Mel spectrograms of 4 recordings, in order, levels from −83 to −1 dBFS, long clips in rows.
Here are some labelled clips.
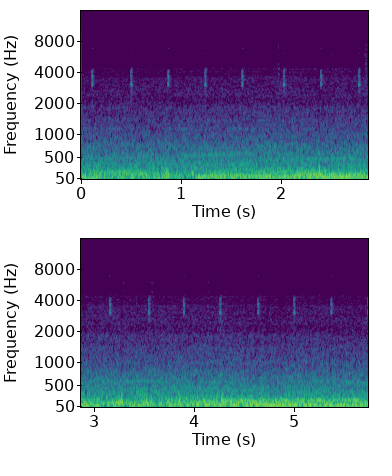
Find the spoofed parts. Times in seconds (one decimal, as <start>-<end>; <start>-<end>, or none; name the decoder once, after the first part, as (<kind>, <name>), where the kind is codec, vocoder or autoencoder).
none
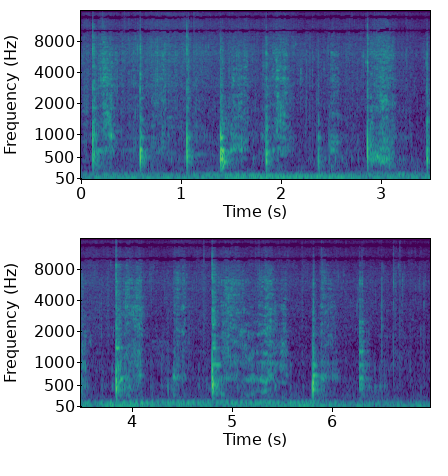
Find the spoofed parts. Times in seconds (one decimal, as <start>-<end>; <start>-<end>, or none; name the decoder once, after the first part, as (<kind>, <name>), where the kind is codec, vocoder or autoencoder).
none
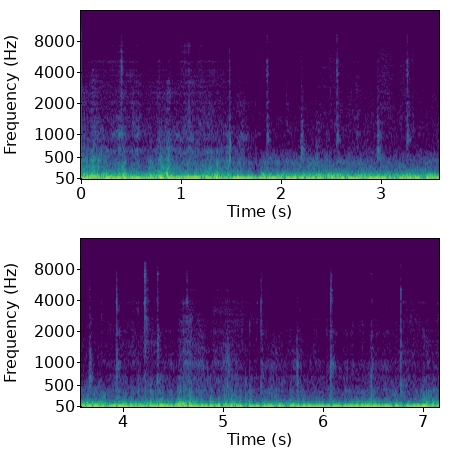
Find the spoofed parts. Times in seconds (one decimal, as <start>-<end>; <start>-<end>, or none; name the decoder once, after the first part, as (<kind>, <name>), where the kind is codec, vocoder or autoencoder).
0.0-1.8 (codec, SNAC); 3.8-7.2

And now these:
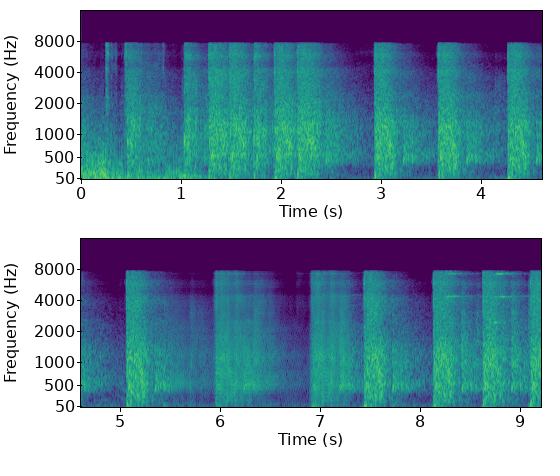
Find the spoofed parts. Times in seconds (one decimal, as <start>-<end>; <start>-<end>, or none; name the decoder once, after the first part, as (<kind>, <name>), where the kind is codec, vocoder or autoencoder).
5.5-7.3 (vocoder, Vocos)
